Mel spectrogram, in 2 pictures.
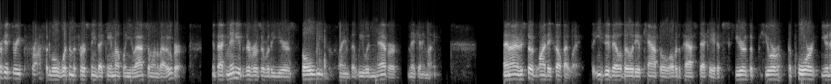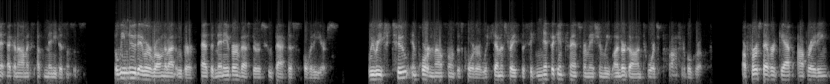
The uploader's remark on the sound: Q2 2023 Earnings Conference Call of Uber.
